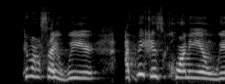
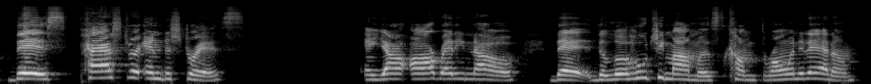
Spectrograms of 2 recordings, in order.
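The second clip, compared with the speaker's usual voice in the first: normal talking voice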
